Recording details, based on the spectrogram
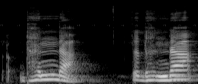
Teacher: शेवटचे अक्षर आहे द अक्षर गटातील अनुनासिक आहे न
